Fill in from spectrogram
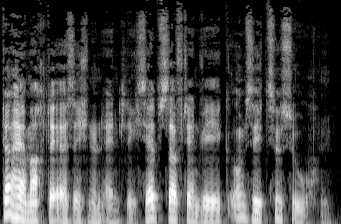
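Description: A man reads a fairy tale aloud with a low voice and an unhurried pace. His delivery is calm and measured, a steady storyteller walking through the tale. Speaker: narrator.

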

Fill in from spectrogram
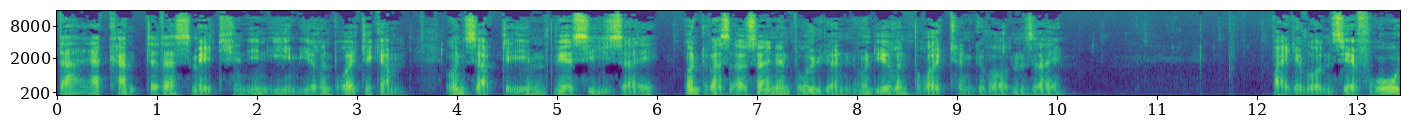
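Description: A man narrating a fairy tale in a calm, measured way. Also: sits low.

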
